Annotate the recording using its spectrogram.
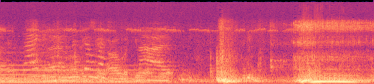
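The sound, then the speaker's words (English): A car engine hums and revs, punctuated by a couple of heavy door-like thuds, as a vehicle pulls away: the last of the guests leaving a house about sundown. “About sundown, the last of the guests left the house.”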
